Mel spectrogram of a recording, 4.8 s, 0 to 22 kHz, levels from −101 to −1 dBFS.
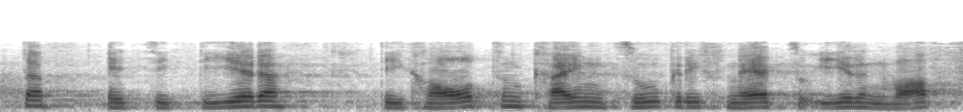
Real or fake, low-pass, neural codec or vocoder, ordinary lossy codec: fake; 5.4 kHz; codec, 16 kHz, 8 kbps, FreqCodec, smaller model; none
